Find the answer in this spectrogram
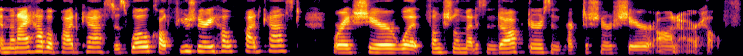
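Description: A woman with an ordinary speaking voice and an American accent, fairly high pitch, fairly even intonation and a fairly quick pace against a quiet background. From Texas, Houston. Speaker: Ayurvedic practitioner. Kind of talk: interview.

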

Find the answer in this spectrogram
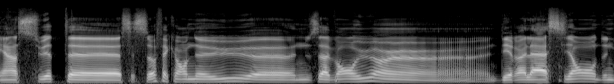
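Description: A man speaks very slowly with a Quebec accent and fairly even intonation. The recording is very clean and silent, with a dry, close sound and no echo. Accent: Québécois. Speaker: teacher and podcaster. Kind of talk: casual interview.

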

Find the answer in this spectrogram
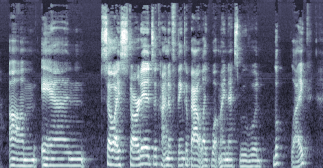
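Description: With audible room echo, a woman talks very slowly at a very deep, low pitch with fairly even intonation. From New Jersey, near Trenton and Montclair. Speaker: real estate executive. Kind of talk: interview.

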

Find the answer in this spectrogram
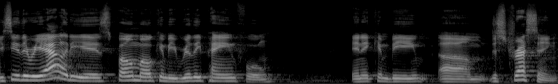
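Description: At a moderate pace, a man with a fairly high pitch talks in a bright, sharp, animated tone with lively intonation, amid audible room echo. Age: 30s. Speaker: pastor. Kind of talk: sermon.

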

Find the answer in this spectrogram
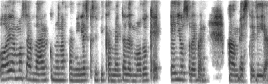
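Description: An unremarkable speaking voice from a woman, fairly high in pitch, moderate pace, fairly even intonation and very even loudness. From Mexico-born, raised in US. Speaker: podcast co-host. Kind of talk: interview.

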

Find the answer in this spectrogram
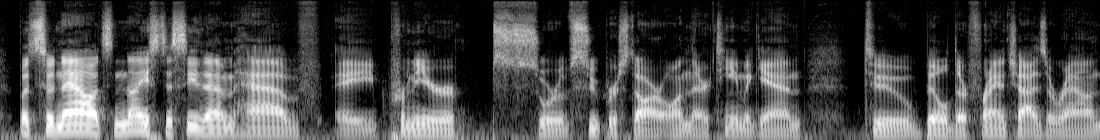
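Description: A man with a normal speaking voice at a fairly low pitch, in a very clean recording with a silent background. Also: ordinary pitch variation, fairly slow pace. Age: 40s. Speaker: newspaper sports editor. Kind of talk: casual chat.

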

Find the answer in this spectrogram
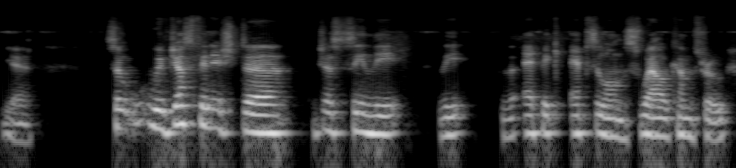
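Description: Speaking very slowly with long, frequent pauses, a man uses a somewhat breathy voice at medium pitch with ordinary pitch variation. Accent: British. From UK. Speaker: podcast host. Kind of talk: casual interview.

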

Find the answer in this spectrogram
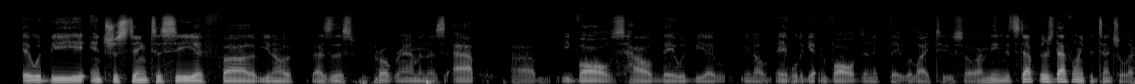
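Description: In a Western US accent, a man talks at a very fast pace with a very deep, low pitch, ordinary pitch variation and big swings in loudness, the sound dry and close with no echo. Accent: American West. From Reno, Nevada. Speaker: forest service staff. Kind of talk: interview.

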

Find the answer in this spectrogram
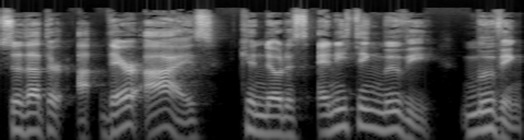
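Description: In a plain, everyday voice, a man with an American accent speaks at a medium pitch and a fairly slow pace. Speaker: podcast co-host. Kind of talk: casual conversation. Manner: casual, swears.

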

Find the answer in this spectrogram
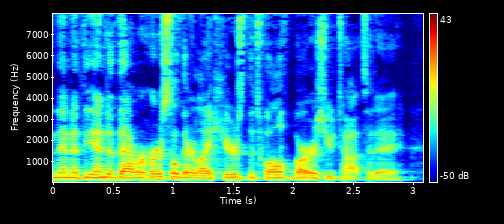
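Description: Talking at a very fast pace, a man with a medium-pitched voice speaks with an American accent. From Ohio, US. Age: 40s. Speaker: podcast host, steel pan player. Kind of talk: casual interview.

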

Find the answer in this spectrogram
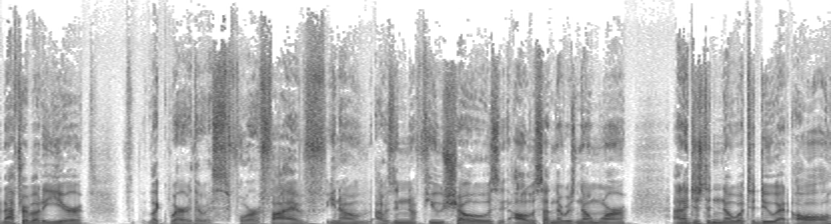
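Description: Speaking with a Montreal accent, a man with a fairly low pitch keeps a fairly quick pace and fairly even intonation. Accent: Montreal anglophone Canadian. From Montreal, Canada (NDG). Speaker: painter. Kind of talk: casual interview conversation. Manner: halting, many false starts.

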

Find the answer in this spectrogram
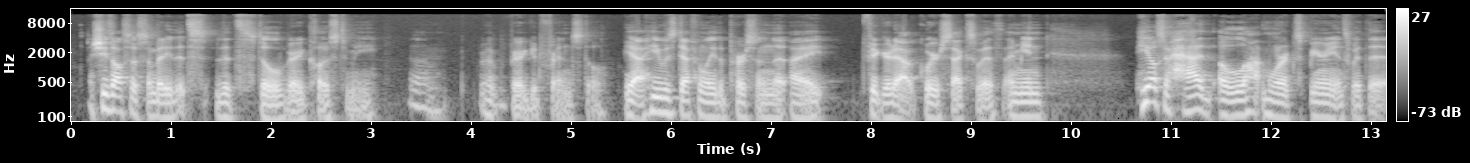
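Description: With an American accent, a man speaks at a moderate pace in a fairly low pitch. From Texas (Houston, then McAllen in the Rio Grande Valley). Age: 40s. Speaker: interviewee sharing life story. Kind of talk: oral history interview. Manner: casual, hesitant with fillers and laughs.

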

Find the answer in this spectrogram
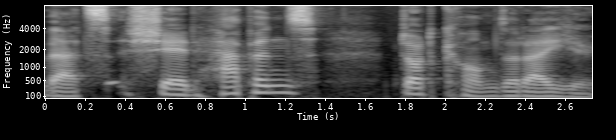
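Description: His Australian accent is clear. The man's pitch jumps up and down over a very wide range. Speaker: radio host. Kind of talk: scripted narration.

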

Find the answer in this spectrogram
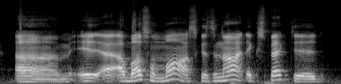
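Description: Over music in the background, a man with a Southern US accent speaks slowly at a fairly high pitch with lively intonation. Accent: Southern US (Georgia). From US South, south Georgia (Valdosta). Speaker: pastor. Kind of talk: casual interview chat. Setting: at his church.

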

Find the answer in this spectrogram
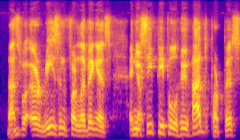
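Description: A man speaks at a fairly quick pace with a fairly high pitch and ordinary pitch variation. It is an ordinary speaking voice against a quiet background. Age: 50s. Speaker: podcast host, interviewer. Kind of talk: casual chat, interview.

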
